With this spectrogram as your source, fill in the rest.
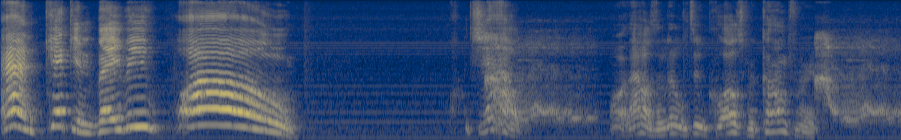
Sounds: Speech

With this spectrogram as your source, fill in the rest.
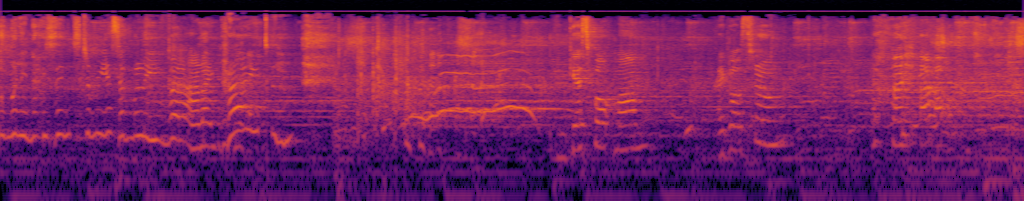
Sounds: Speech, Music

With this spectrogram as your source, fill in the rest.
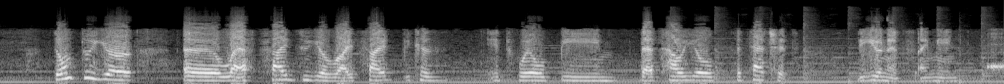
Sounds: Speech, Music

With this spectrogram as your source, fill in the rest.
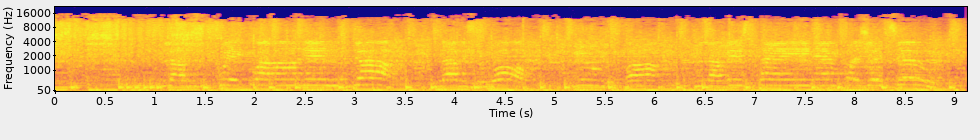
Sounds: Punk rock, Music

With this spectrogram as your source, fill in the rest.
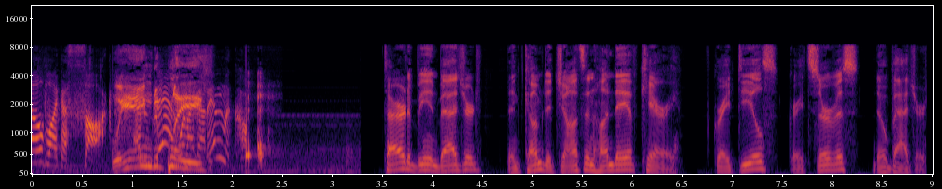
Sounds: Speech

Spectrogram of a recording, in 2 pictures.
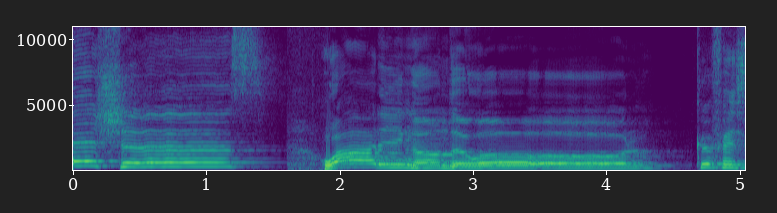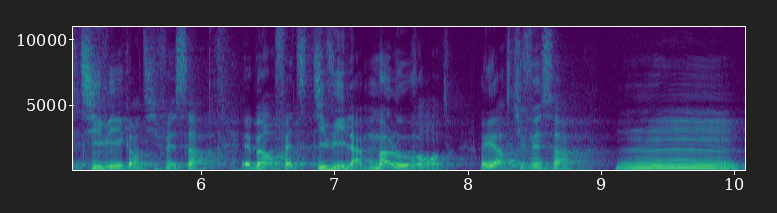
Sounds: people humming

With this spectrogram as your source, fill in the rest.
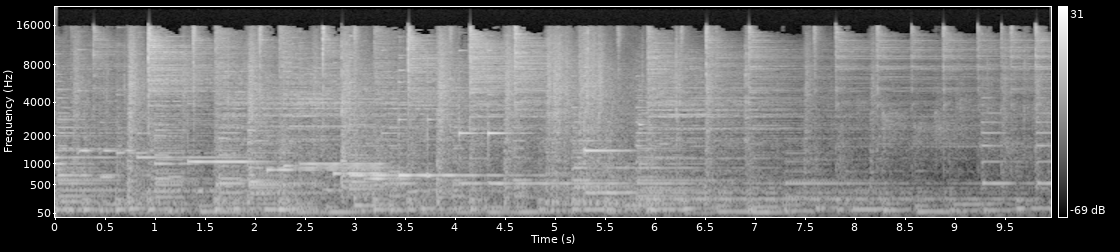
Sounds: playing vibraphone

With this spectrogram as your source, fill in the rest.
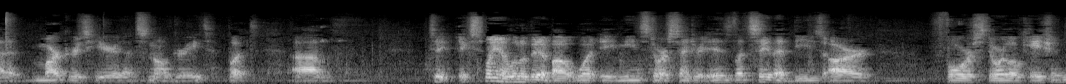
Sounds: Speech

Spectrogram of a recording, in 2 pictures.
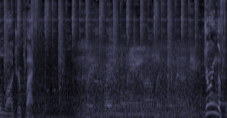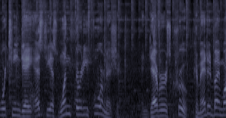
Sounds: Speech, Music

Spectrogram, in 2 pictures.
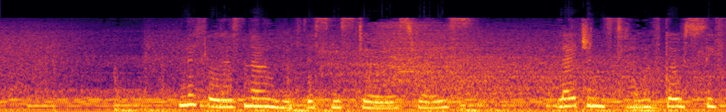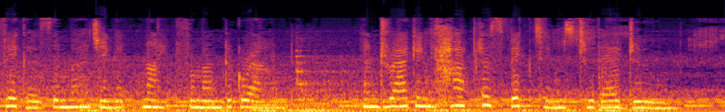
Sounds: Speech

